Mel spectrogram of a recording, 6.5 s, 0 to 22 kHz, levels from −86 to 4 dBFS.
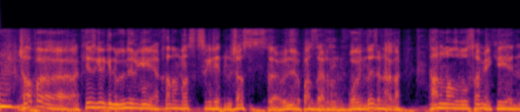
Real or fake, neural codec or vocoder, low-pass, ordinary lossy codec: fake; codec, 16 kHz, 2 kbps, FreqCodec, larger model; none; none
